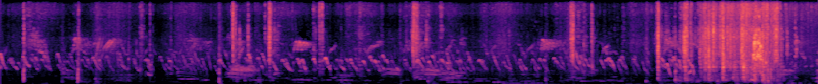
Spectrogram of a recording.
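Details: A brood of Dakhni francolin chicks peeps rapidly in a dense chorus of high, falling notes, with taps and thumps throughout and a loud burst of broadband rustling near the end.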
